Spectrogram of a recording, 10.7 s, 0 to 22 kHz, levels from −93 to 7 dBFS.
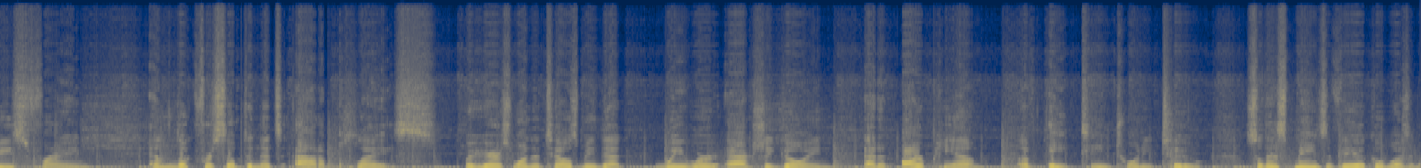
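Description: From start to finish the audio carries crude rate conversion, consistent with a 44.1 kHz to 48 kHz change made by repeating nearest samples without filtering. The resulting error, roughly 30 dB below the signal, appears as a gritty, inharmonic fizz that tracks loud and high-frequency material.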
